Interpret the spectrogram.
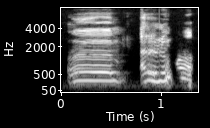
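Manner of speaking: high, soft, feigned innocent squeak; mock clueless reply. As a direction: play dumb to mom in a thin high voice. Answering his mother's odd question.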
